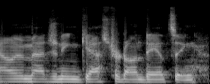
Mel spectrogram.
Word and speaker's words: Gastrodon: Gastrodon.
